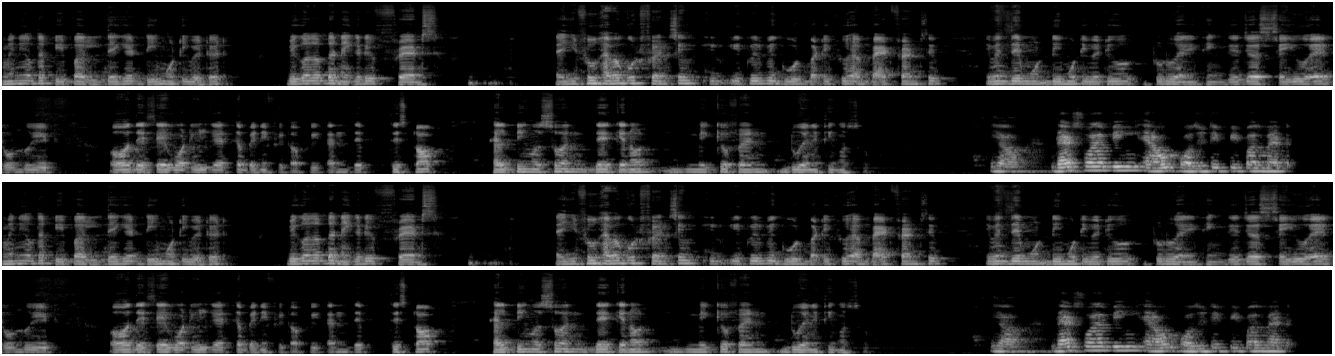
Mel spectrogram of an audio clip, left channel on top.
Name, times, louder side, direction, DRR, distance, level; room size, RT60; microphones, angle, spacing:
voice 1, 0.0-2.3 2.9-4.4 4.9-5.0 5.5-9.5 9.8-13.9 14.4-16.9 17.2-17.7 18.2-21.9, left 1 dB, 5° left, 0.5 m, -30 dB
voice 2, 23.2-26.2, left 3 dB, 85° left, 1.1 m, -26 dB
3.6 x 2.6 x 2.3 m
head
